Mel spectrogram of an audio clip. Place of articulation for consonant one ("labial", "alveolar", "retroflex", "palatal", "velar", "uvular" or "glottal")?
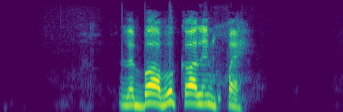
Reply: alveolar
